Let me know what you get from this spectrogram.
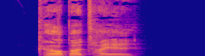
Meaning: body part
- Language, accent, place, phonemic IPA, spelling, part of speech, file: German, Germany, Berlin, /ˈkœʁpɐˌtaɪ̯l/, Körperteil, noun, De-Körperteil.ogg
